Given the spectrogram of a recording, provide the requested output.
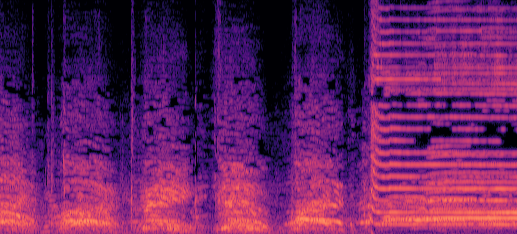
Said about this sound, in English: Crowds cheered as the racers dashed to their vessels and made their way out of Victoria Harbor.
